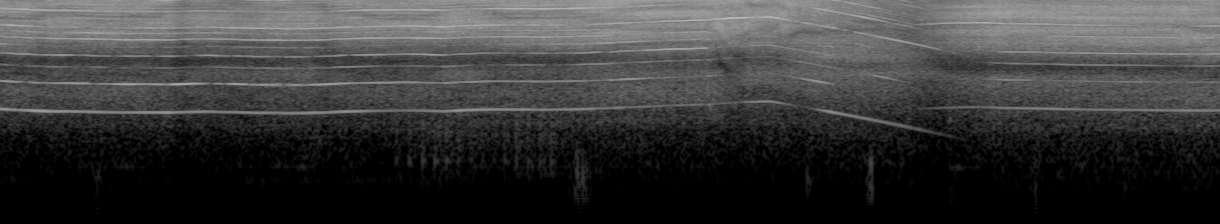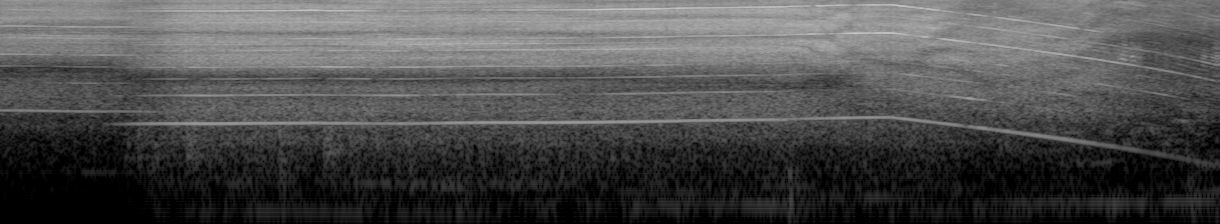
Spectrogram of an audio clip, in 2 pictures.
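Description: Compact trim router running as it routes a chamfer along the edge of a wooden rafter board, a high motor whine. It winds down about ten seconds in, starts again, runs louder with the rasp of the bit cutting wood from about seventeen seconds, and winds down again near the end.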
